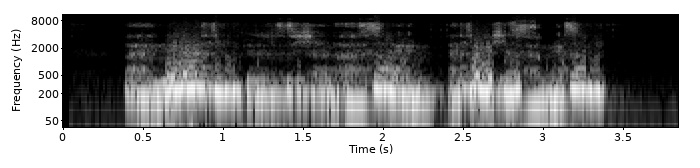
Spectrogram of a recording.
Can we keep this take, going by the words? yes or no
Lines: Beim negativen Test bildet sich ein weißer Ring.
no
